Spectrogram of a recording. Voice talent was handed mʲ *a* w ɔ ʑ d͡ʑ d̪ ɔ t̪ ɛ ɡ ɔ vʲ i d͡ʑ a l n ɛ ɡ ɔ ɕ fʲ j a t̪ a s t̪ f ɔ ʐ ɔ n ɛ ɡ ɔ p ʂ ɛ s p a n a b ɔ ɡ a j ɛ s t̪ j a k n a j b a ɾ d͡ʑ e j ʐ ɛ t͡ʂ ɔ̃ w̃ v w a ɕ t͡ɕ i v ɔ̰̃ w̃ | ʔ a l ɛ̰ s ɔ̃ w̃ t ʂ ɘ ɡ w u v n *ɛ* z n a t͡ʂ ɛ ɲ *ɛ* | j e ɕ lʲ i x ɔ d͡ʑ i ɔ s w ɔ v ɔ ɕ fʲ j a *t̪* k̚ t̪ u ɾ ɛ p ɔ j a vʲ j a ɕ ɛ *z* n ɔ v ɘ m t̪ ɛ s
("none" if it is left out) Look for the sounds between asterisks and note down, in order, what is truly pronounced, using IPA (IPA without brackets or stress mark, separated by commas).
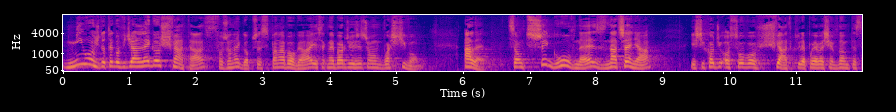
i, ɛ, a, t̪, v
